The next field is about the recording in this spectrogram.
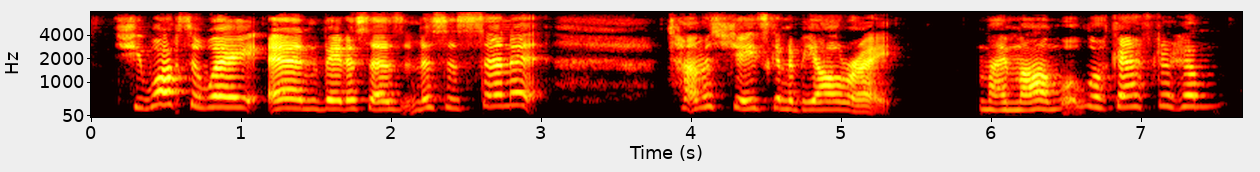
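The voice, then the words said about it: Choked-up, emotional voice. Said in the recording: “I'm getting a little choked up at that.”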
